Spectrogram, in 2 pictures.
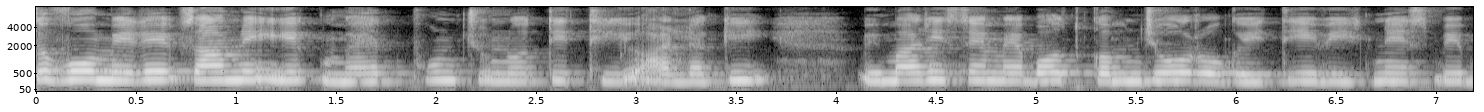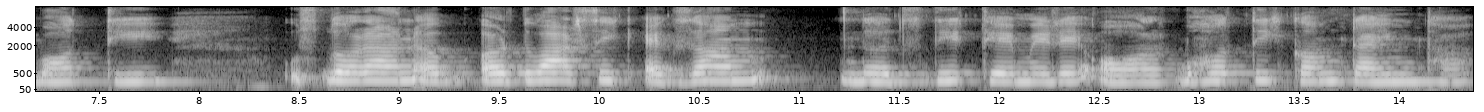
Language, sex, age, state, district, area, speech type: Hindi, female, 18-30, Rajasthan, Jodhpur, urban, spontaneous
